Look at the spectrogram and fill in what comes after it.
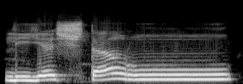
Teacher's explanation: لام کو کھینچ کے نہیں پڑھنا، لام کے نیچے زیر ہے ، اور را کو پر پڑھنا ہے، را کے اوپر پیش · را کو پر پڑھنا ہے، را کے اوپر پیش ہے اور واو مدہ بھی ہے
